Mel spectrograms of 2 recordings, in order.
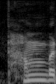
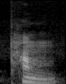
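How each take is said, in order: First: थंब said as "thumb-uh" with B; final B pronounced. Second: थंब said as "thum"; silent B. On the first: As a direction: say थंब, releasing B after M. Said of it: "थंब नहीं कहेंगे इसे". (थंब के अंत में ब बोलकर) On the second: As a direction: say थंब ending on M, no B. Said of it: "इसे कहेंगे थंब". (थंब को "थम" बोलें, ब मौन) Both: Shown as a demonstration.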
